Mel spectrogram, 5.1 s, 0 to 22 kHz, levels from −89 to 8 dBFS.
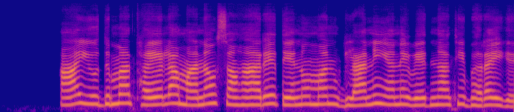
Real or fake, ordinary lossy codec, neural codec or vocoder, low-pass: fake; none; codec, 44.1 kHz, 7.8 kbps, DAC; 19.8 kHz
